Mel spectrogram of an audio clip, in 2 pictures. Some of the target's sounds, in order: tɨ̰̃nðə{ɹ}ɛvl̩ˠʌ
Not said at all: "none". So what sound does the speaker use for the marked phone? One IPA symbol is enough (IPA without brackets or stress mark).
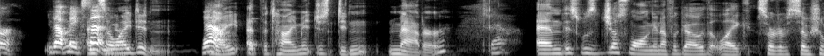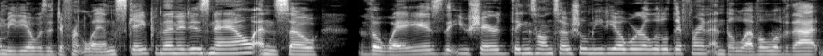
l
